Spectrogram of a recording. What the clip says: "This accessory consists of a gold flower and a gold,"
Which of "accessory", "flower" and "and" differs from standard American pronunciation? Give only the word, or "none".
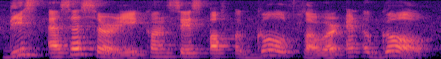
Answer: accessory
